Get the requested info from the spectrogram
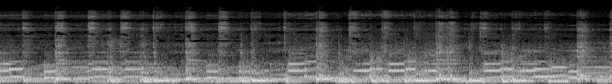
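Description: Hip-hop beat played from an E-mu SP-1200 sampling drum machine: a repeating sampled keyboard loop over a steady drum pattern.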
